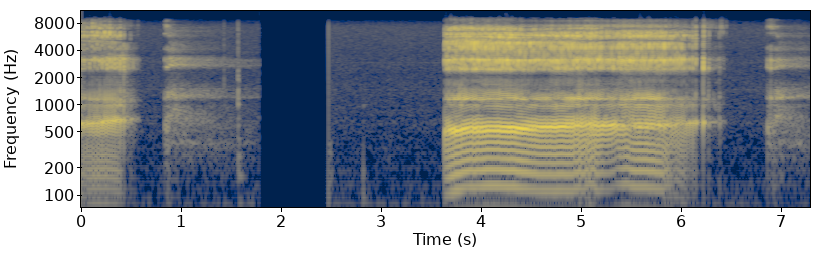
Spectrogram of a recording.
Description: My best smoky burps yet!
